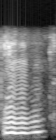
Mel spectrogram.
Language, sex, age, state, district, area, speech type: Gujarati, male, 18-30, Gujarat, Morbi, rural, conversation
